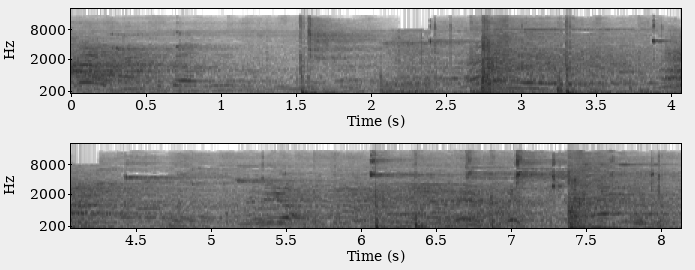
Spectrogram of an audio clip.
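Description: Basketball bouncing on a hardwood gym floor during play, a handful of irregular thuds, among players' voices echoing in a large gym.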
